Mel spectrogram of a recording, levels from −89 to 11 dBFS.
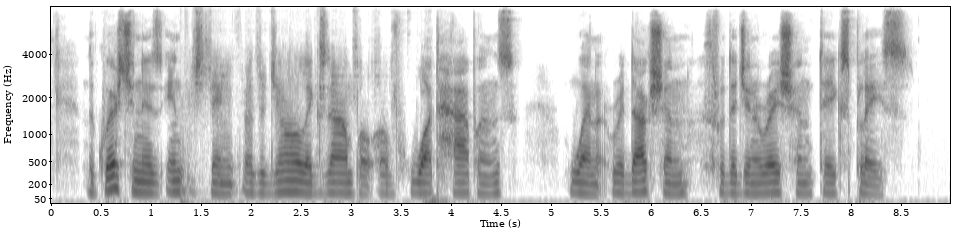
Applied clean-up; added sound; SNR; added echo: neural separator model SepFormer DNS4.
